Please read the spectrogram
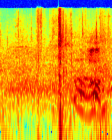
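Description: A single hard thud of football pads colliding, picked up on a player's body mic over steady stadium crowd noise, about a second in. A short vocal grunt or shout follows near the end.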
